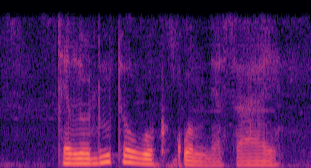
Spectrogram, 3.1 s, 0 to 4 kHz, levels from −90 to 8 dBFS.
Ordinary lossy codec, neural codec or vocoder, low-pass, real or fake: none; codec, 16 kHz, 1.1 kbps, Voila-Tokenizer; 3.6 kHz; fake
